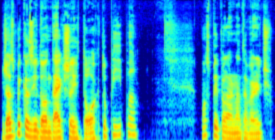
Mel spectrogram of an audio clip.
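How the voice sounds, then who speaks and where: A man's voice: medium pitch, expressive, a little fast, a little mellow, dry recording. A young man hosting a reaction video, sarcastic and rambling, his voice jumping up when exasperated. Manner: rambling with many fillers and restarts. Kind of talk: mocking reaction commentary.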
